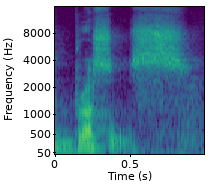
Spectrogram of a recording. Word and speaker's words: Brussel: Today, in episode 7 of this series, I want to go back to Brussels. In Brussels, or Brussel as we Dutch pronounce it, I have built a couple of additional bridges.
